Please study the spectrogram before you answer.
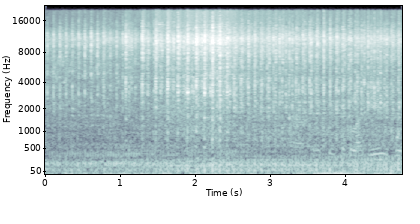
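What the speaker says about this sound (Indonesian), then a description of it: "Satu lagi bot ikan sudah berangkat." A small fishing boat's engine putters rhythmically as it departs on the Krueng Aceh river in the morning, a steady faint chugging with a voice speaking over it.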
